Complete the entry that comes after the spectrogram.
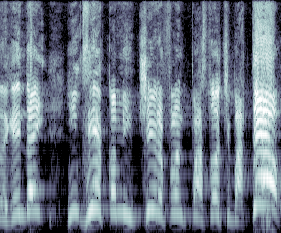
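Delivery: loud, high mock scolding; outraged wife berating. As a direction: tell him off indignantly.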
